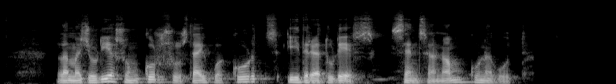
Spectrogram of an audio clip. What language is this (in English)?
Catalan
